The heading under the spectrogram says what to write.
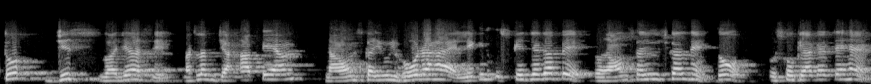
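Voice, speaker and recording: A man's voice: high voice, moderate pace, few pauses, echoey room, highs cut off, a little hiss or hum. A male teacher giving a grammar lesson with a Hindi accent, constantly asking the class rhetorical questions and answering them himself.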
